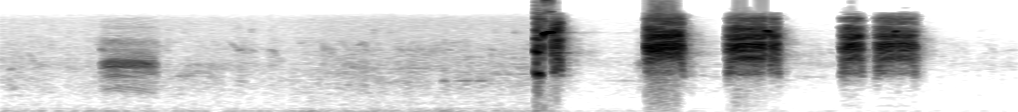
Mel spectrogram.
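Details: Black francolin giving its harsh call: one soft buzzy note followed by four loud, rasping, broadband bursts in a fast, slightly uneven rhythm over near silence.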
